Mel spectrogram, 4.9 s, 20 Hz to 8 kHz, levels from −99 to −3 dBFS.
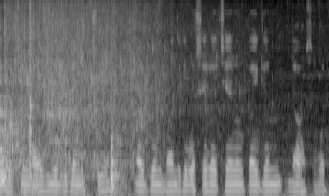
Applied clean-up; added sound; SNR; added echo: none; Toilet flush; 2 dB; none.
